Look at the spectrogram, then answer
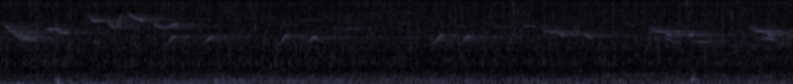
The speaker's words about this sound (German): Und hörst du das sanfte Plätschern des Baches?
